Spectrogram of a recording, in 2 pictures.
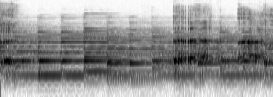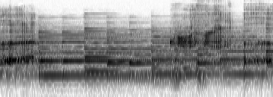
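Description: Long, loud, drawn-out burps over music and applause from a cartoon soundtrack.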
